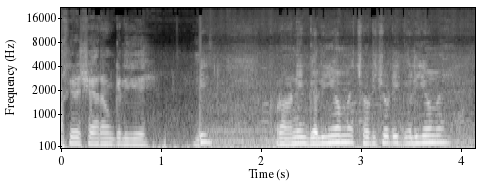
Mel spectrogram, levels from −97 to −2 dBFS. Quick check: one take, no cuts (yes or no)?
no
